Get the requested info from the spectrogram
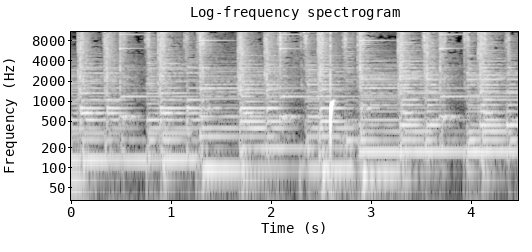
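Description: Upbeat royalty-free background music with a steady beat. About two and a half seconds in comes a short rising 'plop' sound effect, the loudest moment, of the kind added when an on-screen element pops into a slideshow.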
